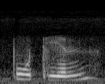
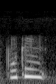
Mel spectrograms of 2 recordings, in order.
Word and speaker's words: Putin: Put es una T con un signo blando, significa camino. Y Putin no es otra cosa que del camino, Mirá. si lo quisiéramos traducir. Mirá vos. Así que hay que pronunciarlo como corresponde, Sí, ¿no?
